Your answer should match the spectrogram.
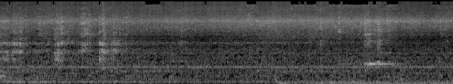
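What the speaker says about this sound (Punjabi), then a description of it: "ਪਿਆਜ਼ ਟਮਾਟਰ ਤੇ ਮਸਾਲੇ ਨੂੰ ਆਪਾਂ ਹੁਣ ਮਿਕਸ ਕਰ ਦਵਾਂਗੇ" Onion, tomato and spices stirred into chana dal with pumpkin in a pan, a steady soft sizzle with light scraping and clinks of a utensil, close and continuous with no talking.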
